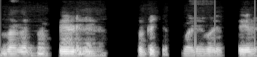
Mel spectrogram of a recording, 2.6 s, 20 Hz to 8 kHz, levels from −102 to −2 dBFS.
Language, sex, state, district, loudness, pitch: Hindi, male, Bihar, Araria, -19 LUFS, 105 Hz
